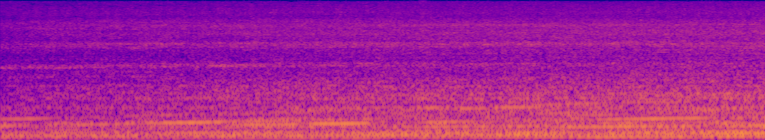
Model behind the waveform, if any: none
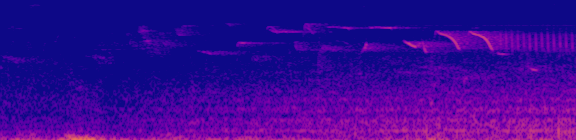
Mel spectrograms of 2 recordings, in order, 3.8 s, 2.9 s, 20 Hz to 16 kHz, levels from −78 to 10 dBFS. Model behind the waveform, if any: none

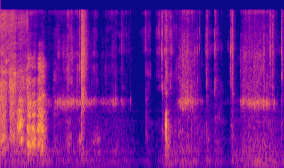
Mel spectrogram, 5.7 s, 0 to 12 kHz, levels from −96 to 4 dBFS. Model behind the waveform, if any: none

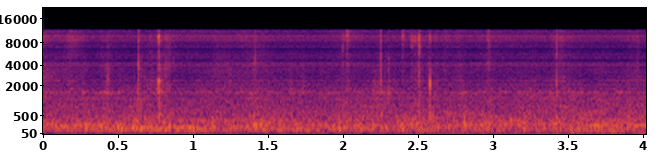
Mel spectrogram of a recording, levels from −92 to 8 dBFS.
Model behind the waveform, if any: codec, SNAC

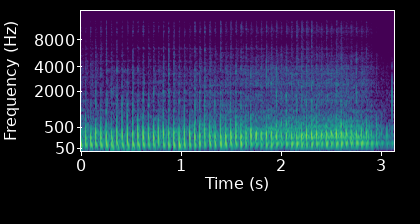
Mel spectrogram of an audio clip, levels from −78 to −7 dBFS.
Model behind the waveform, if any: codec, SNAC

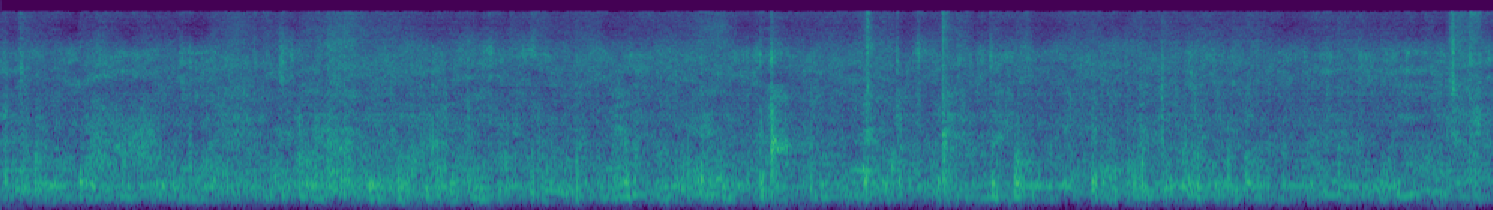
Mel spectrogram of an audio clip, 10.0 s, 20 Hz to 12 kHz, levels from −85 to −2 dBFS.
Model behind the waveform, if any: codec, SNAC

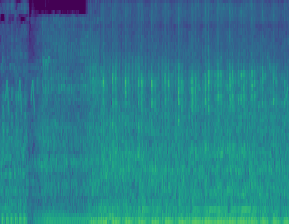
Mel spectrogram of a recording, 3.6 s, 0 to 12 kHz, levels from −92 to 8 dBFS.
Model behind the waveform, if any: none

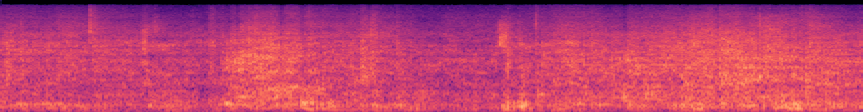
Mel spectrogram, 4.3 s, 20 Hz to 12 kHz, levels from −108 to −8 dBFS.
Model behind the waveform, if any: codec, SNAC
